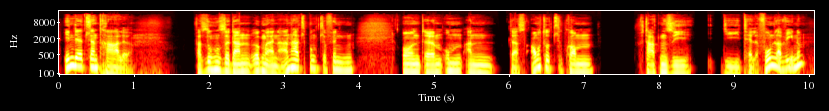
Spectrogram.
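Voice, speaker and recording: A man's voice: medium pitch, very animated, normal speed, dark tone, no echo, studio quality. A middle-aged man in casual podcast talk, often hesitating and correcting himself as he retells things. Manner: hesitant, self-correcting, many broken-off restarts. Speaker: podcast co-host.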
